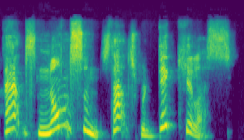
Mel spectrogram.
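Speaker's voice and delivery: emphatic dismissal. Real, not acted. Scorning his own empty reassurance.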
